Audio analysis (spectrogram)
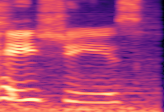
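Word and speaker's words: Peixes: her name Pisces aexis how do you say it last Paces Paces Paces someone got a Brazilian friend and everything to confirm it yeah okay uh really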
